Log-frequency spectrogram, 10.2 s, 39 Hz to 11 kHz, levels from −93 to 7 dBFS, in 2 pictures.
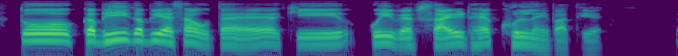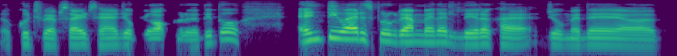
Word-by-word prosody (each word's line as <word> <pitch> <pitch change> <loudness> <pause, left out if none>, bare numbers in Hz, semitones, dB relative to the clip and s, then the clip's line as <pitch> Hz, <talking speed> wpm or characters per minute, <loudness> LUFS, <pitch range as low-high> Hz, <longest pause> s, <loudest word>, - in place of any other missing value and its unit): तो 185 0 +4
कभी-कभी 185 +1 +3
ऐसा 160 -1 +2
होता 130 -4 -3
है 125 +3 -2
कि 125 +1 -3 0.2
कोई 150 0 0
वेबसाइट 130 +3 +2
है, 140 +3 0
खुल 140 -1 -4
नहीं 110 -4 -8
पाती - - -9
है। 95 - -15 0.7
कुछ - - -8
वेबसाइट्स 130 -1 0
हैं, 125 +1 +1
जो 130 - -3
ब्लॉक 120 0 0
कर 105 -1 -11
देती 105 +8 -7
हैं, - - -9
तो 215 -3 -2 0.5
एंटी 220 +5 +2
वायरस 220 -3 +7
प्रोग्राम 170 -2 +4
मैंने 165 0 0
ले 130 -2 -3
रखा 135 -1 -1
है, 125 0 -1
जो 125 -2 -7
मैंने 120 +1 -2
अ, 110 -2 -3
त - - -27
135 Hz, 195 wpm, -25 LUFS, 120-170 Hz, 0.7 s, वायरस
